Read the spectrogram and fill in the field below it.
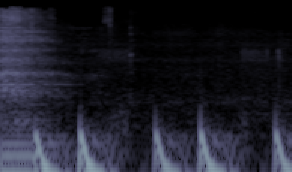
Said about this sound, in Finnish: Sun sydämessä syke.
